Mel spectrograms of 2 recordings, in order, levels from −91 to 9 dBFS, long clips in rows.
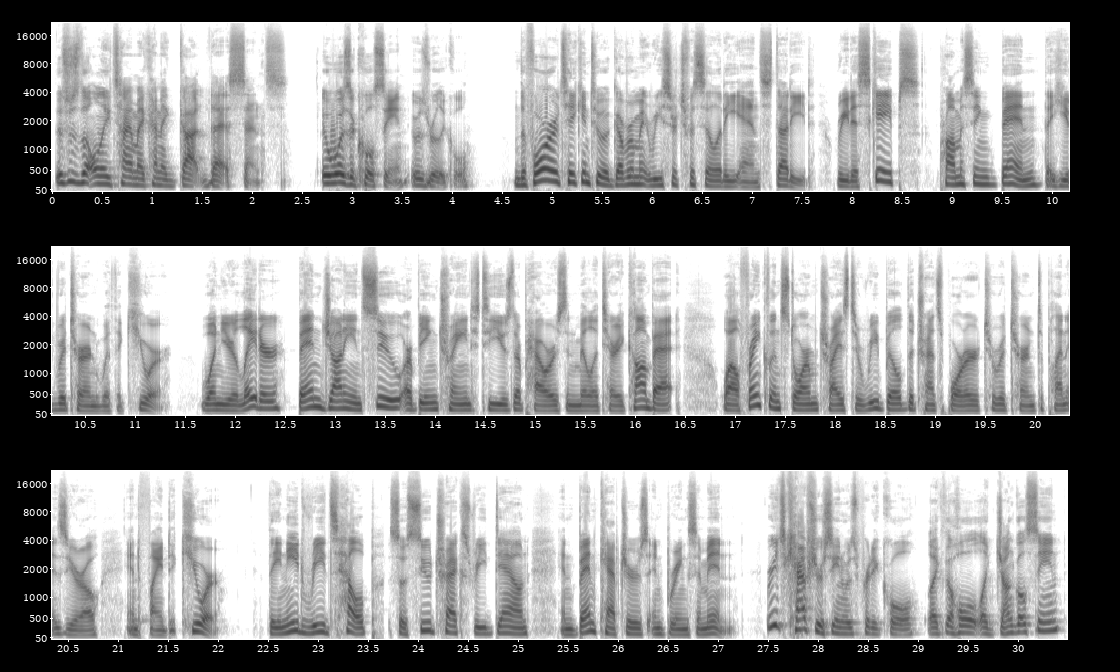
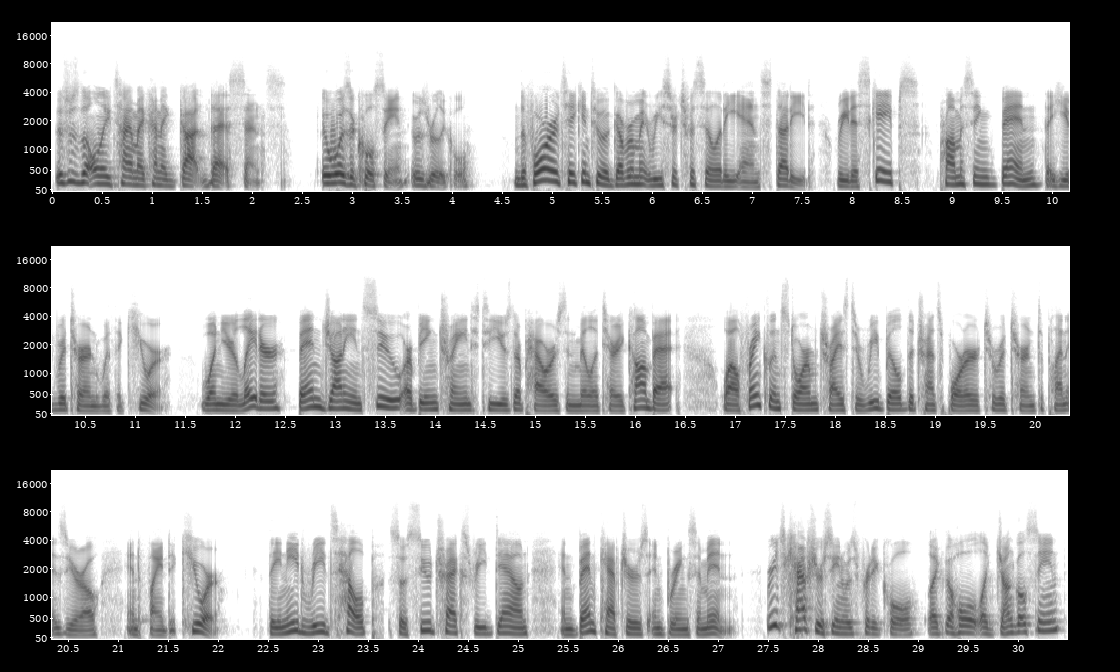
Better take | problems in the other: first | muffled; very; fading above 2 kHz

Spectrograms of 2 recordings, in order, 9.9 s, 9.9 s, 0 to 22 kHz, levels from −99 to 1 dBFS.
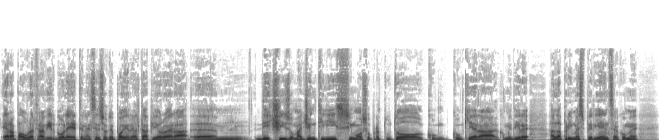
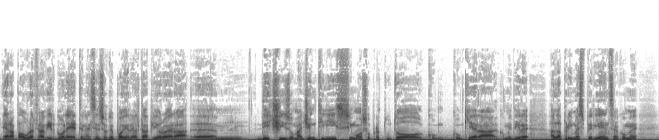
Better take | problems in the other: first | low rumble; faint; throughout; 20 dB below the speech

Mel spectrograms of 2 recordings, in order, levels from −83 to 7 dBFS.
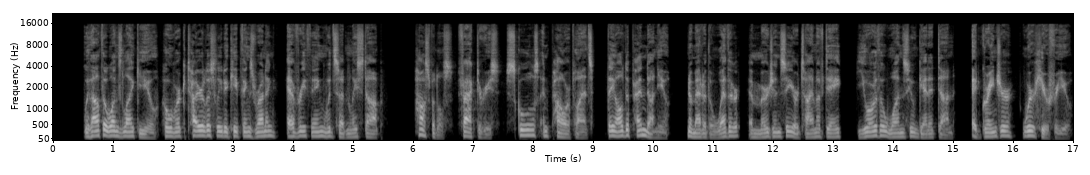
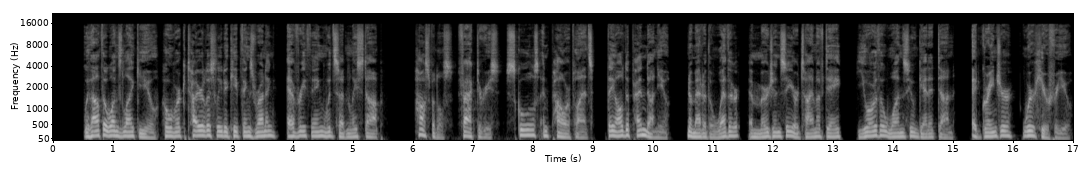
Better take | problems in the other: second | thin; somewhat; fading below 300 Hz

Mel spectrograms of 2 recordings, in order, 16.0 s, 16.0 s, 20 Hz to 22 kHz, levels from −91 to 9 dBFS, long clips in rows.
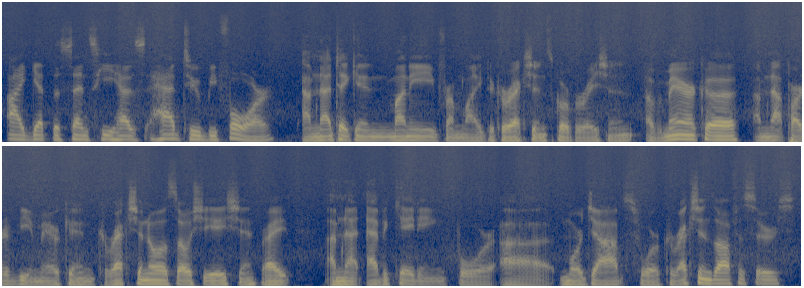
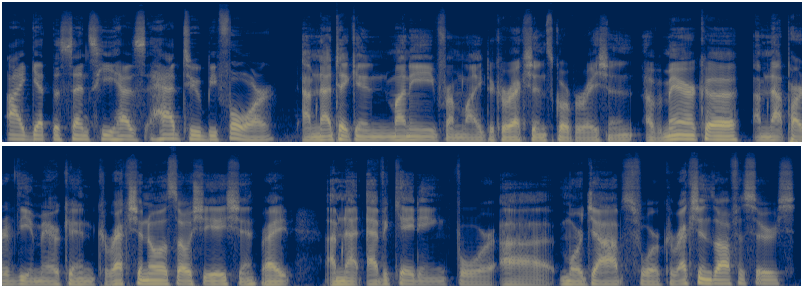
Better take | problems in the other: second | hiss; noticeable; throughout; 10 dB below the speech

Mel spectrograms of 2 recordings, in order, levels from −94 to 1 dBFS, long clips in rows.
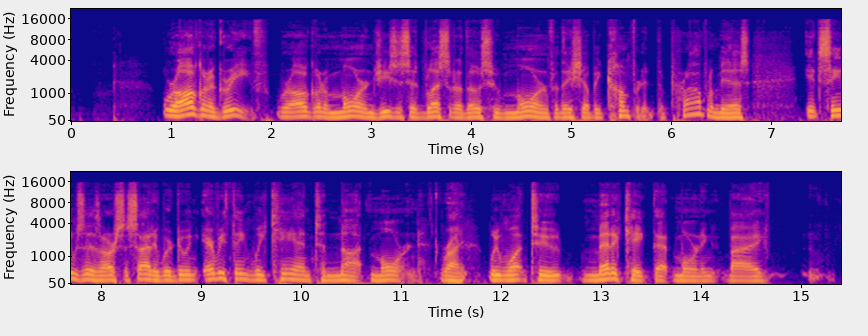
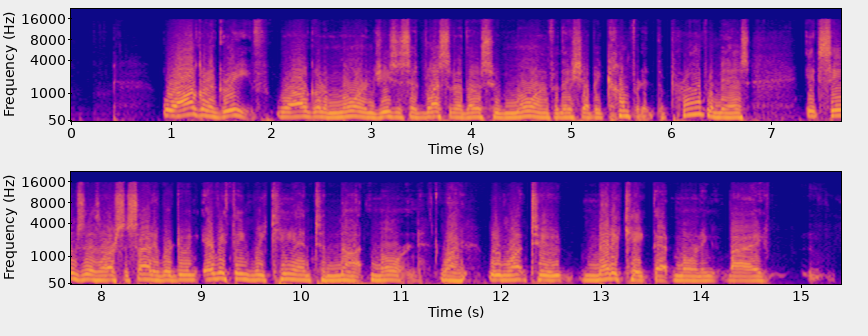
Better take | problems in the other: first | distortion; heavy; 19% of the sound clipped

